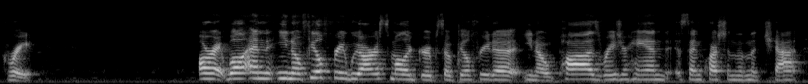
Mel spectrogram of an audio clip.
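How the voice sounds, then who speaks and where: A woman's voice: a little high, fairly even intonation, normal speed, a bit bright, slight background noise. A woman in her thirties, from Afghanistan and Pakistan, hosting a video call in an upbeat, conversational way with many fillers. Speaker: host presenting a church software platform. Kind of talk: casual video call presentation.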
